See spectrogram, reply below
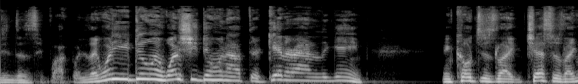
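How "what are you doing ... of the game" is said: angry yelling. Retold or imitated. Mullen runs onto the field at the coach, angry high yell.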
